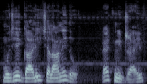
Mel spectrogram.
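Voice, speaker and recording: A man teaching basic English in Hindi, explaining each example and repeating the phrases slowly. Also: mid-range voice, animated, a little mellow, a little hiss or hum. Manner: slow, drawn-out repetition of example phrases.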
